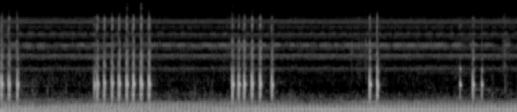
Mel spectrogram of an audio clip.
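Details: Toad giving bursts of rapid, evenly spaced short notes, up to about eight per burst, separated by pauses of a second or more, with single notes near the end and a constant low hum beneath.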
